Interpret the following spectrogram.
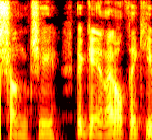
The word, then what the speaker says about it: Shang-Chi: He's attached to Shang-Chi, which apparently we've been saying that wrong. Apparently it's pronounced Shang-Chi.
